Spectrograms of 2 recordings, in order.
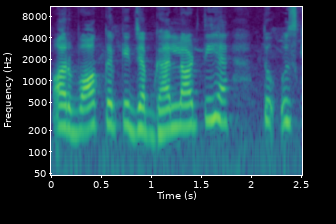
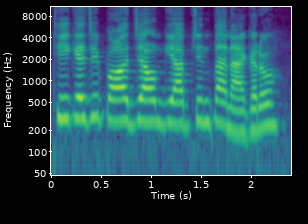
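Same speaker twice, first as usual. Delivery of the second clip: loud, higher reply to husband; calling back agreeably; 5 semitones higher, 7 dB louder than usual. Acted. Wife agreeing to go to the prayer, calling back loudly. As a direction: call out a reassurance, raised and high.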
